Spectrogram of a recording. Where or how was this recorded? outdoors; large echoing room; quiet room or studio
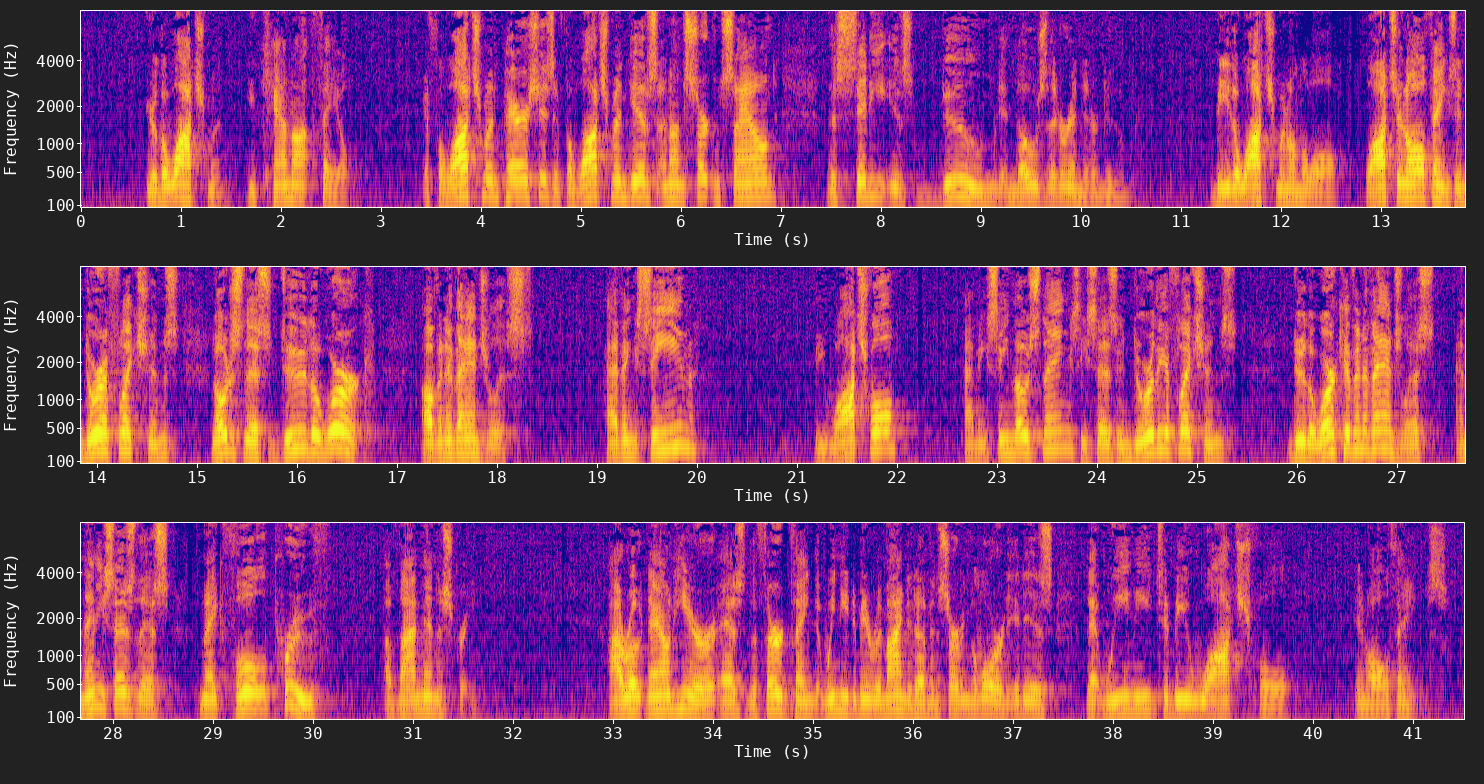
large echoing room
